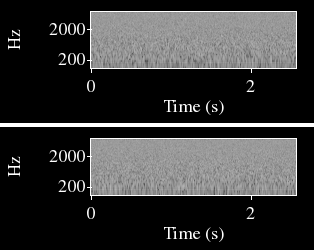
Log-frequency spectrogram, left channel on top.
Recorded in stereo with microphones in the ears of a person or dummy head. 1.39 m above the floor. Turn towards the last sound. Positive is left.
No sound to turn to.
